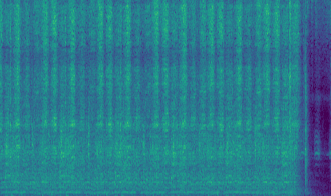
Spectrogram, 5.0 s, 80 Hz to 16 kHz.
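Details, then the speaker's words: 1972 GMC tow truck sat 22 years, crank attempt with gas in intake: lazy cranking about four compression beats a second, never catching; cable runs hot, slow crank blamed on an undersized starter cable. "We might need to take that and put it on charge. It doesn't feel all that good, but feel how hot that is."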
